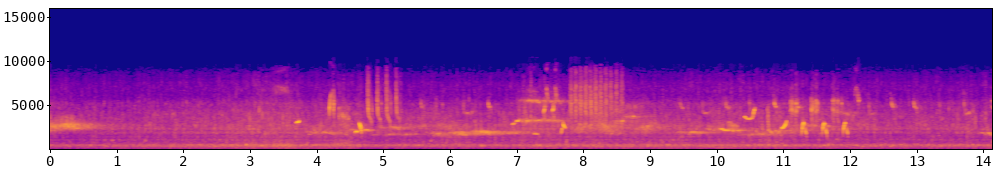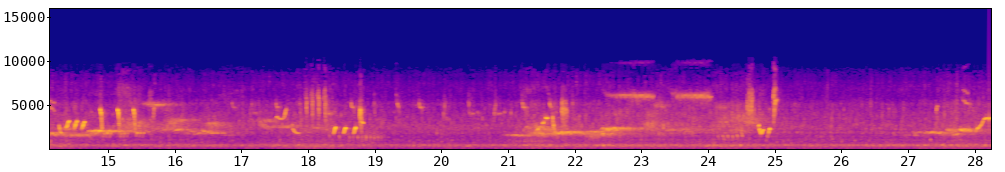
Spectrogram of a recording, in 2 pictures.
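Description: Several songbirds singing and calling in bouts of quick high chirps and trills every few seconds, over a steady low background rush.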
